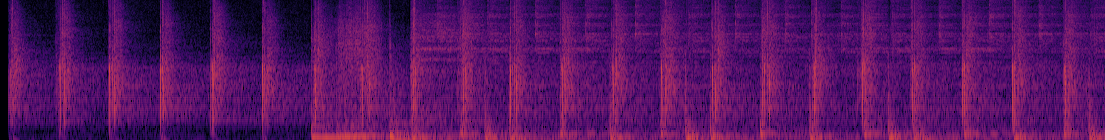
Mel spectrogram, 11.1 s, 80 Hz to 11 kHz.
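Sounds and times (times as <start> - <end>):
handclaps in steady beat: 0.1 - 11.0.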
